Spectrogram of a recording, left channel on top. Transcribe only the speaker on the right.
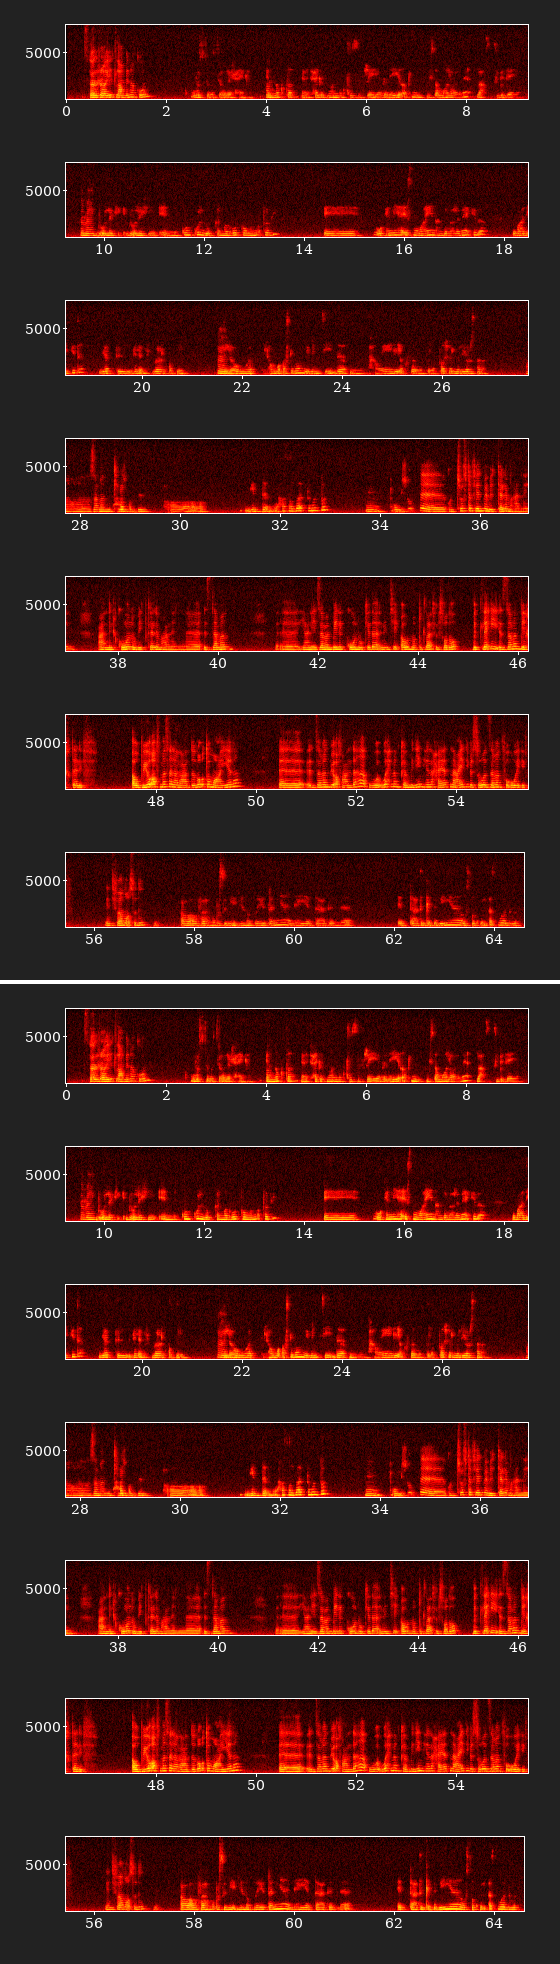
بصي بصي هقول لك حاجه
النقطه يعني في حاجه اسمها النقطه الصفريه اللي هي اصلا بيسموها العلماء لحظه البدايه
بيقول لك بيقول لك ايه ان الكون كله كان مضغوط جوه النقطه دي إيه وكان ليها اسم معين عند العلماء كده وبعد كده جت ال- جه الانفجار العظيم
اللي هو اللي هو اصلا يا بنتي ده من حوالي اكثر من 13 مليار سنه
وحصل
اه اه جدا وحصل بقى التمدد امم قولي
اه اه فاهمة بصي دي دي النظرية التانية اللي هي بتاعة ال بتاعة الجاذبية والثقب الأسود و-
